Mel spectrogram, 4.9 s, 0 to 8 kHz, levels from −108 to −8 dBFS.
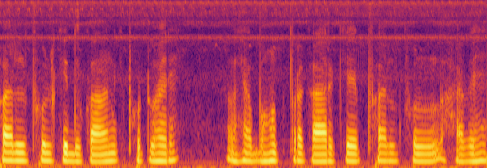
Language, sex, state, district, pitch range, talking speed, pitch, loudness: Chhattisgarhi, male, Chhattisgarh, Rajnandgaon, 130-140 Hz, 135 wpm, 135 Hz, -18 LUFS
